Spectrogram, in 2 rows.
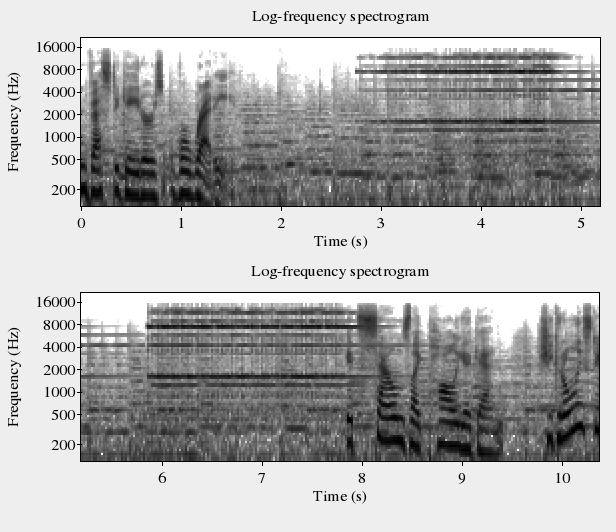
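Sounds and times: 
speech: 0.0 - 1.7, 7.9 - 10.3
home telephone ringing with an incoming call: 2.7 - 8.5.

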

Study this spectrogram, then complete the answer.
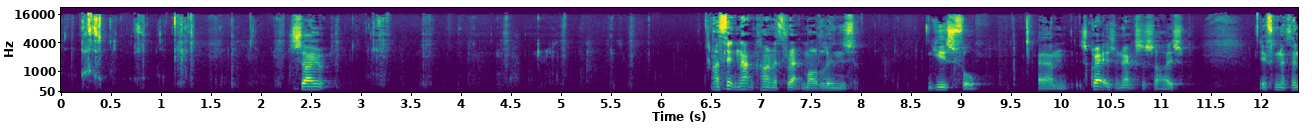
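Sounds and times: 
person biting and chewing a raw radish: 0.0 - 6.6
speech: 2.4 - 2.8, 6.5 - 8.1, 8.7 - 11.4, 12.0 - 12.3.

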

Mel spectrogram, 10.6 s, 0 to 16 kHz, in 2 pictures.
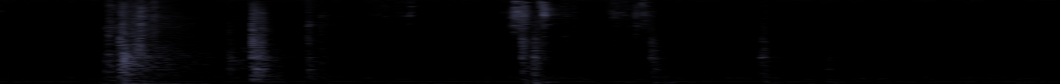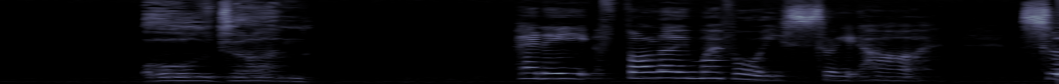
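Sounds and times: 
steady low hum: 0.0 - 10.5
hatch being opened to the outside clunking and scraping: 0.9 - 4.4
speech: 6.1 - 7.0, 7.9 - 10.5.

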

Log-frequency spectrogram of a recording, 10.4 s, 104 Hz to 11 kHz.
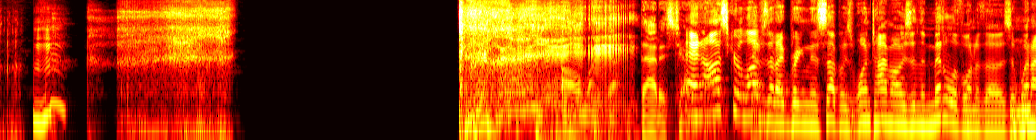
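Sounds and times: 
voice imitating a gentle snore: 0.0 - 2.5, 4.6 - 6.4
speech: 0.4 - 0.8, 6.4 - 10.3.

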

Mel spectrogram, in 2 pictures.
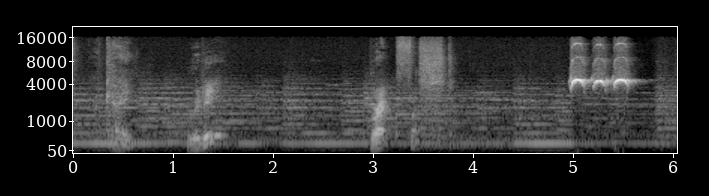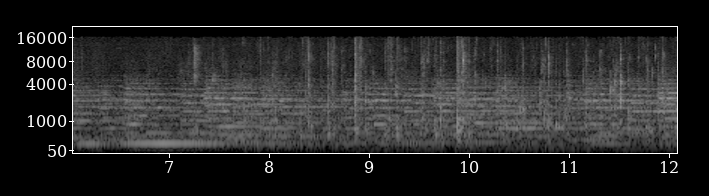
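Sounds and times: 
church bells ringing: 0.0 - 12.0
speech: 0.4 - 1.6, 3.0 - 3.8
bird chirping: 5.0 - 5.7.

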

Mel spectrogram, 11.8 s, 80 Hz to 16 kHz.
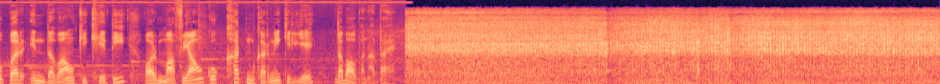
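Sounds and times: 
speech: 0.0 - 5.1
helicopter flying overhead: 5.0 - 11.7.

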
